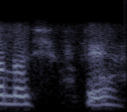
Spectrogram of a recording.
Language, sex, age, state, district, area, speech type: Kashmiri, female, 18-30, Jammu and Kashmir, Baramulla, rural, conversation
